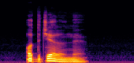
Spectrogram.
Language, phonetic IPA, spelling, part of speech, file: Polish, [ɔdʲˈd͡ʑɛlnɨ], oddzielny, adjective, Pl-oddzielny.ogg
